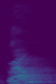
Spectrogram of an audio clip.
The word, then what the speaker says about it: through: Through? T-H-R-O-U-G-H is pronounced through.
